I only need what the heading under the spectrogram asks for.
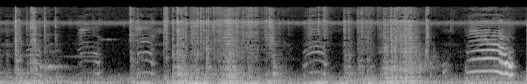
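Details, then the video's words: Kitten trapped in a sewer in Kenya giving repeated arched meows about every second, the last one longer and louder, over constant low rumble and scraping noises. "KITTEN trapped in the sewer"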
